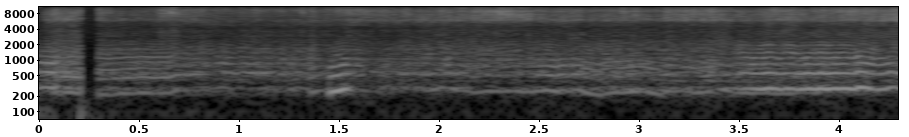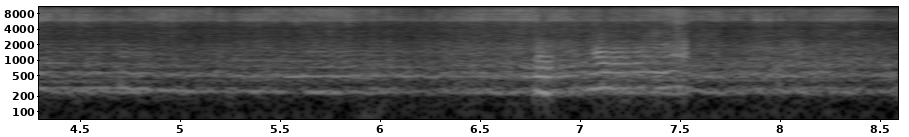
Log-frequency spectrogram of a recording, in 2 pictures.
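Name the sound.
bees buzzing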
